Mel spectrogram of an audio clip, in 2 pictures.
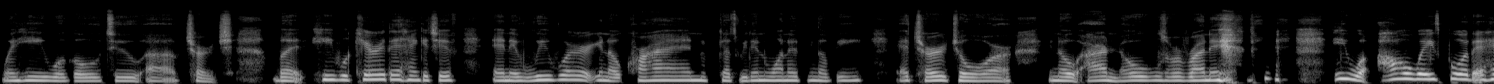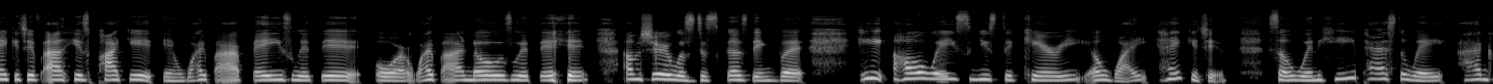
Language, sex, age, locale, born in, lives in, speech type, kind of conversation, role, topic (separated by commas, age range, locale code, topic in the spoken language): English, female, 45-49, en-US, United States, United States, conversation, unstructured, none, Which keepsake do you treasure most, and what story does it hold for you?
